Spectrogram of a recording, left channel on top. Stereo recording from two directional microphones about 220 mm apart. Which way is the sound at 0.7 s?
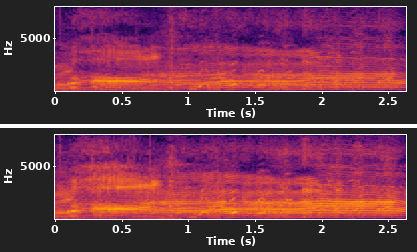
5° right (ahead or behind).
